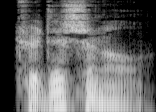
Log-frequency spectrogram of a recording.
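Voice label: "traditional", American English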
